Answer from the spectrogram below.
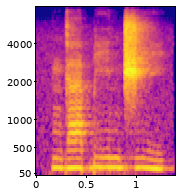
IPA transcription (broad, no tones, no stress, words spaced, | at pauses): ŋɡæɓi nd͡ʒi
